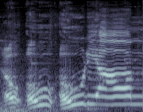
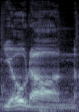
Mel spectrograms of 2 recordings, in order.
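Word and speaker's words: Oedon: I always try to pronounce it differently than Odin. Cuz you say you say it like Odin, people are going to think you're talking about like the Norse god Odin.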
